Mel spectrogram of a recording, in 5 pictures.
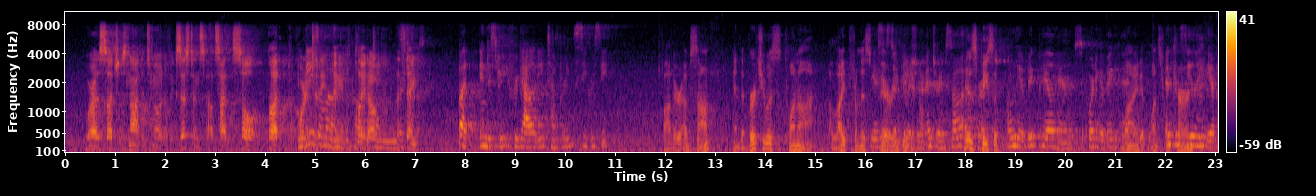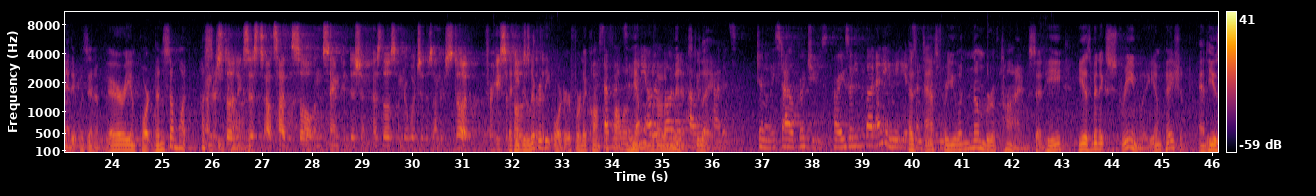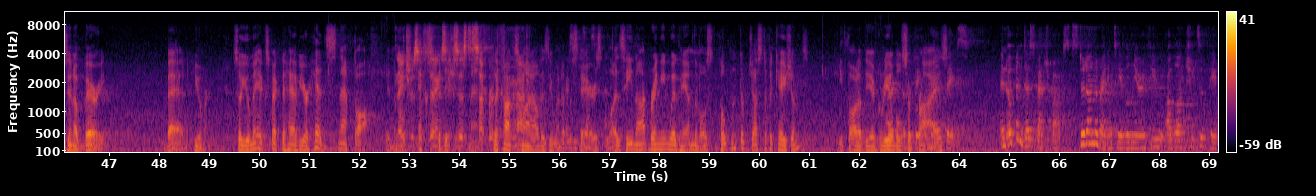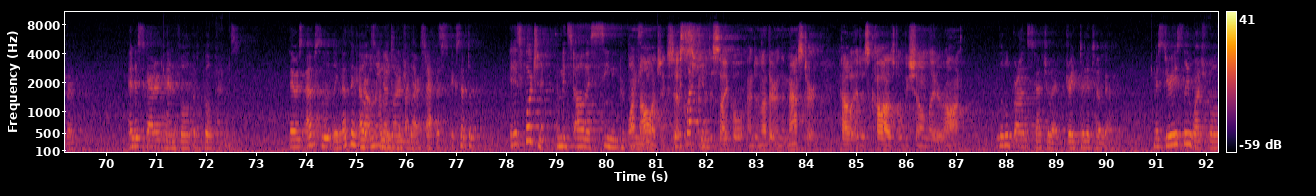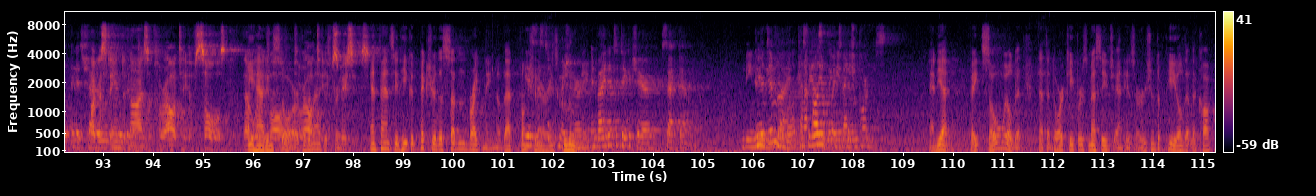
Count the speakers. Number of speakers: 4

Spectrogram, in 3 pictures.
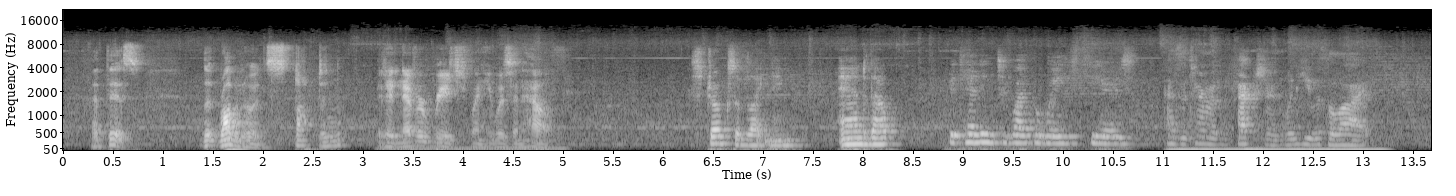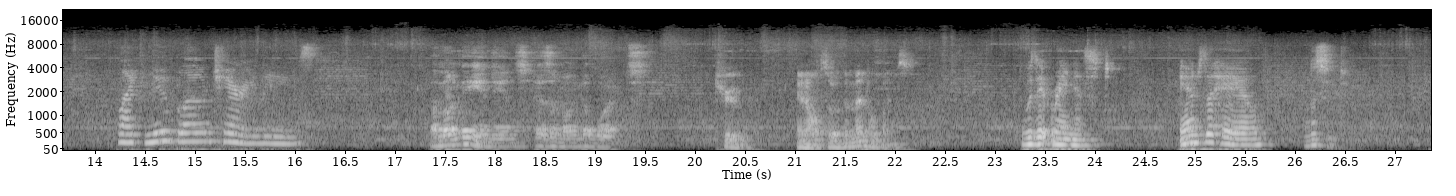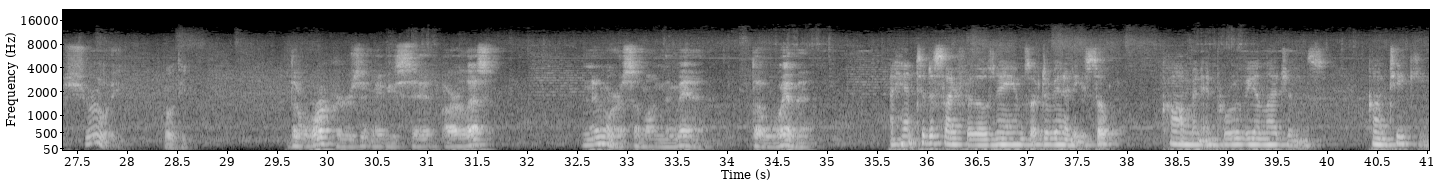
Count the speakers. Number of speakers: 8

